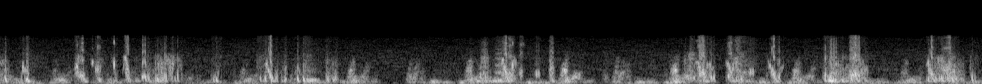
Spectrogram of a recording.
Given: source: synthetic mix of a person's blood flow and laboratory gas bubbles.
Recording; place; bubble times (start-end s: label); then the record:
Doppler ultrasound of blood flow; precordium
0.00-0.10 s: bubbles
0.19-0.34 s: bubbles
0.73-1.08 s: bubbles
1.10-1.18 s: bubbles
1.22-1.83 s: bubbles
2.10-2.22 s: bubbles
2.56-2.89 s: bubbles
2.94-3.40 s: bubbles
4.67-5.25 s: bubbles
5.34-5.43 s: bubbles
5.49-5.57 s: bubbles
6.83-7.17 s: bubbles
7.25-7.58 s: bubbles
7.66-7.83 s: bubbles
8.22-8.70 s: bubbles
9.25-9.66 s: bubbles
9.69-9.79 s: bubbles
From the record:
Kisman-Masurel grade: 333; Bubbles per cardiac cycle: rolling drumbeat, 9 or more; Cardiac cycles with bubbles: 50 to 99%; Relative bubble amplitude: loud (0.450 to 0.775); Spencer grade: 3 (all of the cardiac periods contain showers or single bubble signals, but not dominating or overriding the cardiac motion signals); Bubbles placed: only in the low amplitude regions of the cardiac cycle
